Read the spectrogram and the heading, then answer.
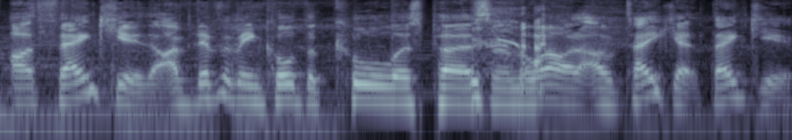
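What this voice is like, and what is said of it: Speaks with a noticeable accent. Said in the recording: “Don't let that accent fool you”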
